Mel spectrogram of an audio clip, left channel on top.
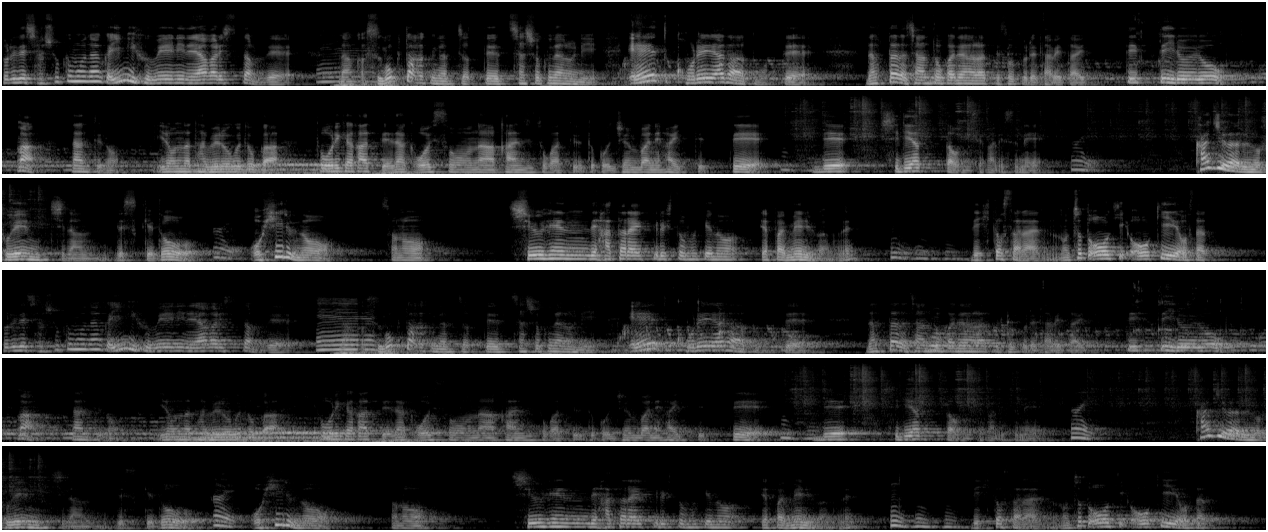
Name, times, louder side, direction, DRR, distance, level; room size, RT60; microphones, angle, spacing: voice 1, 0.0-2.9 3.4-8.1 8.6-10.9 11.2-12.3 12.8-13.1 13.3-13.8 14.2-15.5 15.8-19.7 19.9-20.3 20.7-21.1 21.4-23.0 24.6-27.2 27.8-28.6 29.2-29.5 30.4-33.8 35.0-37.3, left 5 dB, 45° left, 14 dB, 0.3 m, -30 dB
voice 2, 3.1-3.8 20.4-20.9 23.3-23.6 27.4-27.6 34.2-34.9, right 6 dB, 80° right, 14 dB, 0.4 m, -35 dB
sound 1, 3.3-3.9 4.3-4.8 5.4-5.5 5.9-8.2 8.6-8.8 9.2-16.7 17.2-17.3, right 1 dB, 45° right, 0.9 m, -38 dB
sound 2, 20.5-26.1, equal, 15° right, 1.6 m, -51 dB
10.0 x 6.4 x 3.0 m, 1.2 s
head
